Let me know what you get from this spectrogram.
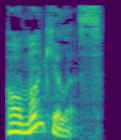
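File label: "homunculus", British English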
